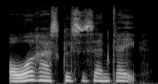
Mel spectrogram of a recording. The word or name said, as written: OVERRASKELSESANGREB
